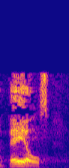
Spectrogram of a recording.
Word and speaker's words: Baal: In fact, it's actually pronounced Baal in Hebrew, and it means master.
